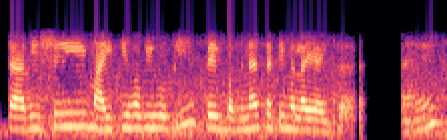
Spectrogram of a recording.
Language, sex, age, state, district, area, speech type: Marathi, female, 45-60, Maharashtra, Wardha, urban, conversation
